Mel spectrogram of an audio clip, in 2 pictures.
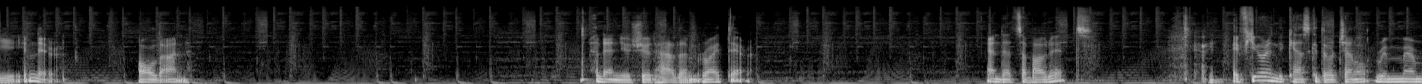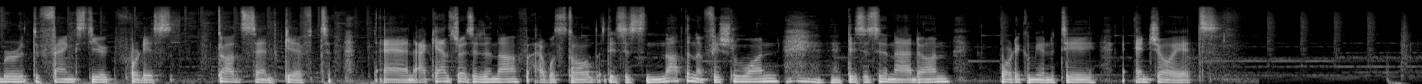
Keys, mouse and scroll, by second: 11.5 click, 17.9 click.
